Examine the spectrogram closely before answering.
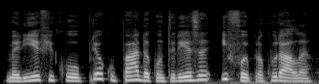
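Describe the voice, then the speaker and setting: A woman's voice: lowish voice, moderate pace, darkish tone. A woman reading scripted narration for a radio drama as its narrator.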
